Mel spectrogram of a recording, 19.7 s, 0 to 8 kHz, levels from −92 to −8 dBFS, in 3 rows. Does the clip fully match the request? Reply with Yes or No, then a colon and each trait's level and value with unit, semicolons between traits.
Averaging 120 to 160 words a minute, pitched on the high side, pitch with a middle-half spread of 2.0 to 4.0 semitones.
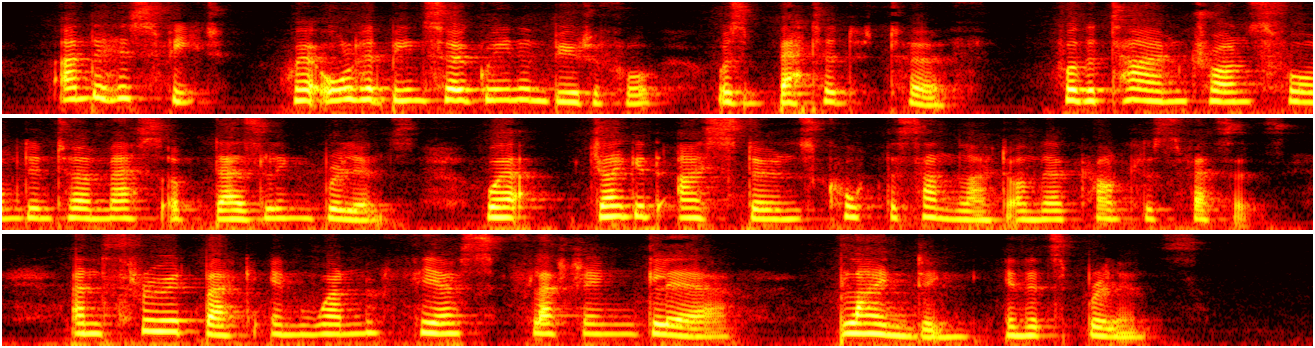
Yes: average, 145 wpm; high, 225 Hz; average, 3.3 semitones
